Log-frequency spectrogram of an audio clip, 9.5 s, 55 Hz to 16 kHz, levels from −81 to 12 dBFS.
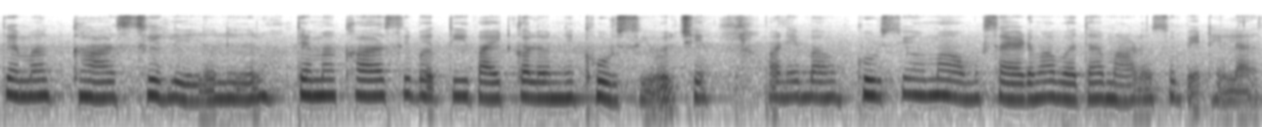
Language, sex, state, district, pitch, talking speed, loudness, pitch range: Gujarati, female, Gujarat, Gandhinagar, 210 Hz, 140 wpm, -16 LUFS, 200-225 Hz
